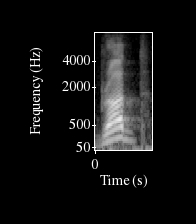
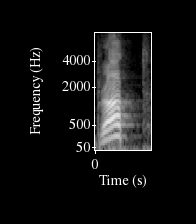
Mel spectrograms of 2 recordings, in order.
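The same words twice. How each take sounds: First: The final sound is a voiced 'd'. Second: The final sound is a breathy 'th'. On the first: "আবার এটাকে দ দিয়ে বলবো" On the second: "এটা দুবার পড়বো"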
